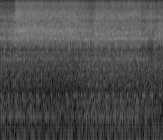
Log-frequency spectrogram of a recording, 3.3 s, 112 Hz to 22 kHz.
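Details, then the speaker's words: 1967 Ford F-series truck V8 (H says V8) at a steady, even idle with no misses or knocks. Heard after the accelerator pump was confirmed working and before a compression test. Starter suspected loose. Normal idle, shut off to avoid overheating. "I'm going to say it's good yeah I think it's all right all right shut it off so it doesn't get too hot"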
